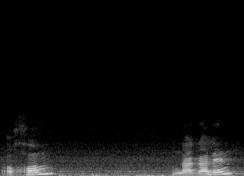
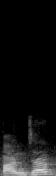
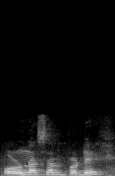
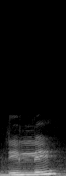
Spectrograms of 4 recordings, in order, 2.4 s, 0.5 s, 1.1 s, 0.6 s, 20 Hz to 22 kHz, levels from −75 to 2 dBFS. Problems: constant background noise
